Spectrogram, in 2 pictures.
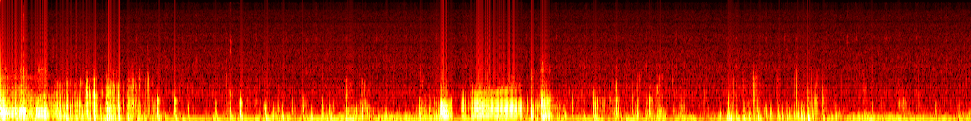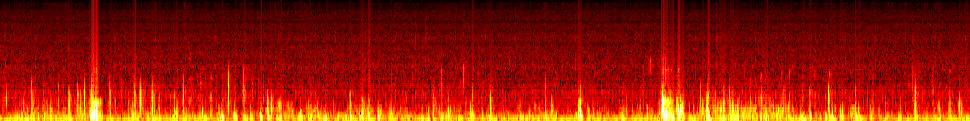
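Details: Loud gurgling and rumbling bursts from an empty stomach, felt rumbling against the hand on the belly: stomach growling (borborygmi).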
